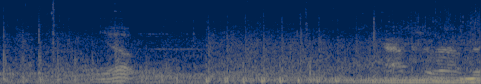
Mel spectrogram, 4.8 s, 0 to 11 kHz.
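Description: Hooves clop in a quick galloping rhythm as a horse runs in the video game Battlefield 1, moderately loud amid game noise, with a brief whinny and people talking over it.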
